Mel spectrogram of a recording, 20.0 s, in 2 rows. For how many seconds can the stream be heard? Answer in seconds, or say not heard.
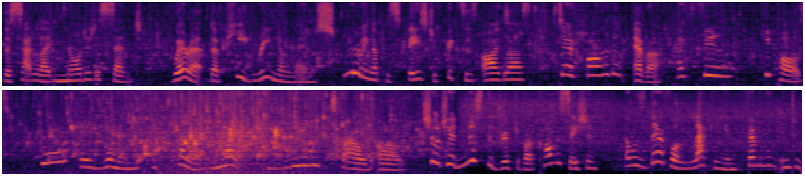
20 s.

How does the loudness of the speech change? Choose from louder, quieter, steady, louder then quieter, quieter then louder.
steady.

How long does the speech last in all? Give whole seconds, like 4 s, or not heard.
20 s.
